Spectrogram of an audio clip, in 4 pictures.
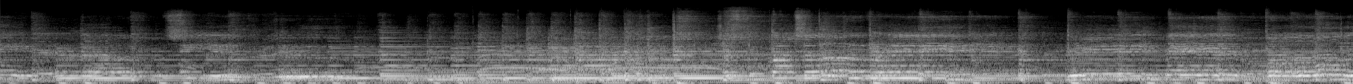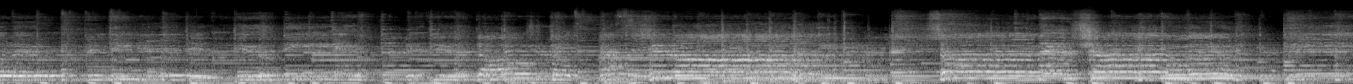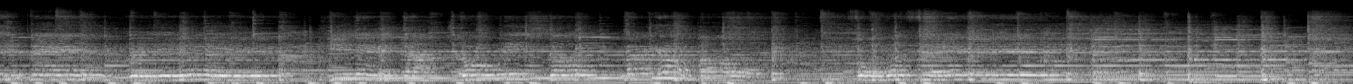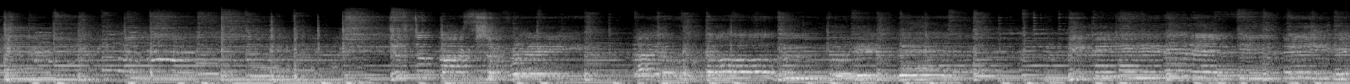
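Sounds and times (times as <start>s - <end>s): rock band playing: 0.0s - 54.0s.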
